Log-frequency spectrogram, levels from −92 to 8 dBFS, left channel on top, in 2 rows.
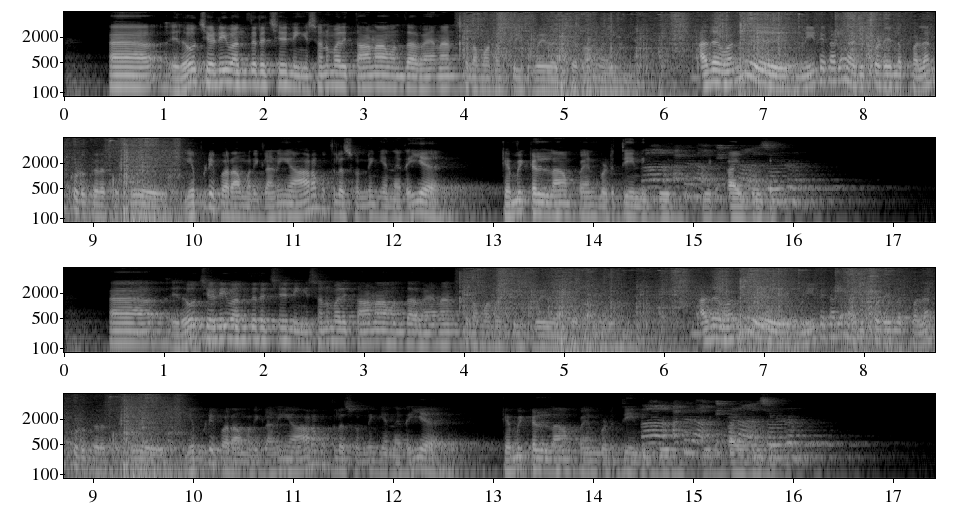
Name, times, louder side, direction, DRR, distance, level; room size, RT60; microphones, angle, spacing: voice 1, 0.4-5.8 6.3-12.5 13.1-14.8 15.1-15.8, left 5 dB, 80° left, 13 dB, 0.4 m, -33 dB
sound 1, 3.9-9.9, left 2 dB, 25° left, 0.6 m, -38 dB
voice 2, 14.5-16.1, right 1 dB, 65° right, 0 dB, 0.9 m, -41 dB
8.4 x 3.8 x 6.1 m, 1.4 s
head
